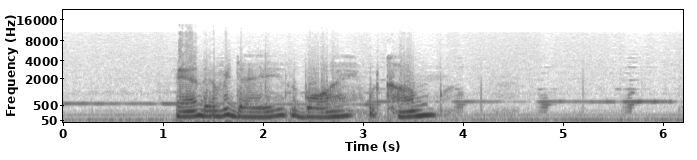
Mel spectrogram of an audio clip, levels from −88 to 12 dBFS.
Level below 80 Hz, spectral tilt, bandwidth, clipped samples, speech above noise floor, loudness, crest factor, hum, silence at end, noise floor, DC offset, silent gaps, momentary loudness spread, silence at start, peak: -46 dBFS; -8 dB/octave; 11 kHz; under 0.1%; 22 dB; -22 LUFS; 12 dB; none; 0 s; -43 dBFS; under 0.1%; none; 22 LU; 0 s; -12 dBFS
